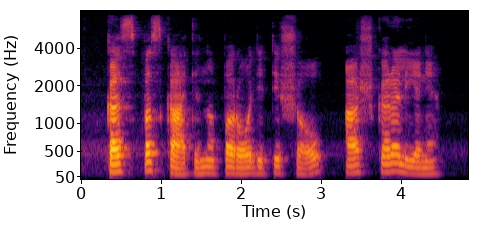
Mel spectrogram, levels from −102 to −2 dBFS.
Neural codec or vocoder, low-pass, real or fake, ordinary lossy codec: none; 7.2 kHz; real; AAC, 48 kbps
